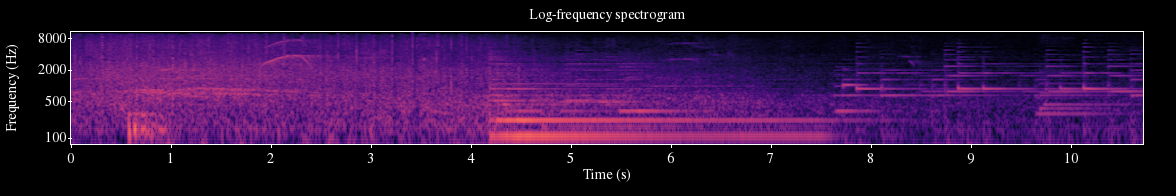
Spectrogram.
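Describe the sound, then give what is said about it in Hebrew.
A crowd applauds a music producer introduced on stage, with dense, steady clapping that fades gradually, while sustained musical notes begin partway through and continue under the dwindling applause. “תנו לו הרבה הרבה מחיאות כפיים.”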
